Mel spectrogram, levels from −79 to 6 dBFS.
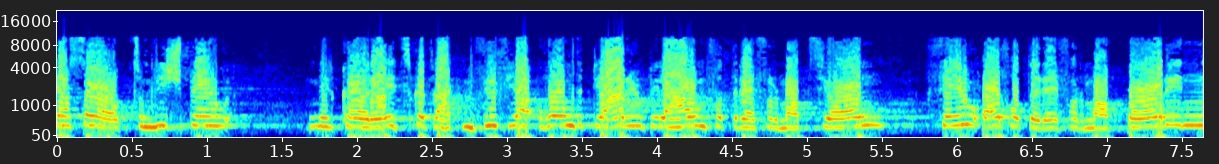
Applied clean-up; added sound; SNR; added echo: none; none; none; none.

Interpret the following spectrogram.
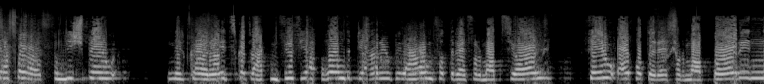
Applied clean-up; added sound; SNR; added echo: neural mask model RNNoise.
